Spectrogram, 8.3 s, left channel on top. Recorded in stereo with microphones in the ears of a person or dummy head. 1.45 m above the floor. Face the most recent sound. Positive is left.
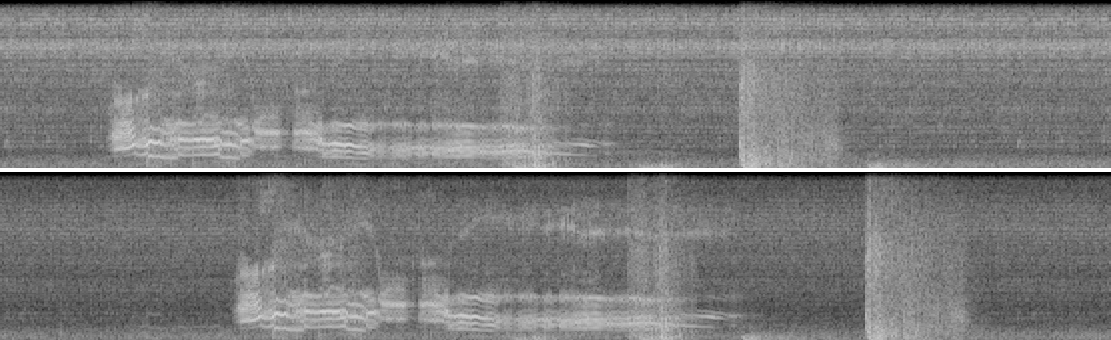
turn(degrees=45)  # may be behind; listen again after turning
